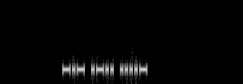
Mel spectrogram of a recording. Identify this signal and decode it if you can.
Morse code, heard as a keyed tone, about 51 wpm, 700 Hz. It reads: KL4
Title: USA Call Sign Prefixes - Repeated 2x - 50wpm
